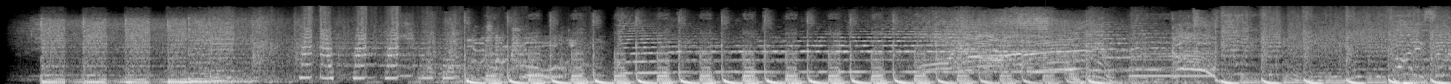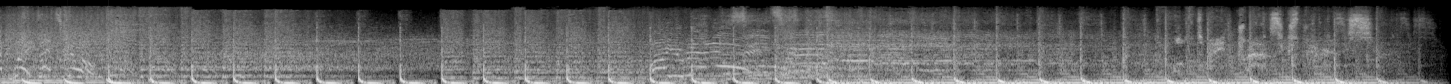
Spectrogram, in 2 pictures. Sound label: ultimate dj ringtone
